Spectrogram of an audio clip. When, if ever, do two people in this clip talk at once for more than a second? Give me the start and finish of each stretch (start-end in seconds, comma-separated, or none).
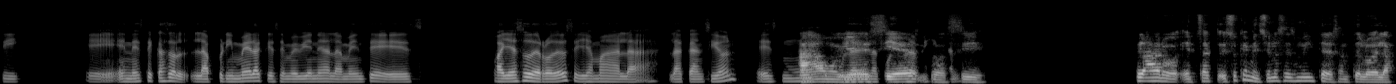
8.0-9.7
